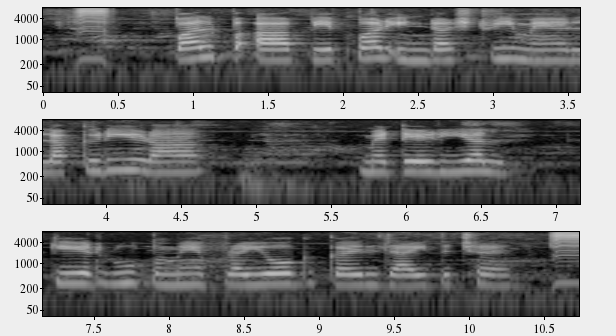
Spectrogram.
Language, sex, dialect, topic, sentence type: Maithili, female, Bajjika, agriculture, statement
